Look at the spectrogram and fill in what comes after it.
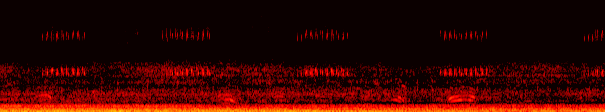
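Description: Birds calling in open farmland: a short, high trilled call repeats about every second and a half, with a few scattered chirps, over a steady low hum.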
